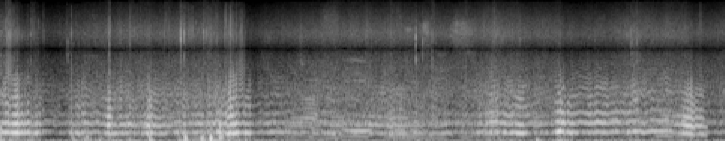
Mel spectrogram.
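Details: A big, defensive garden colony of bees being dismantled from a top bar hive: a dense, steady, low droning hum that wavers slightly, broken by sharp knocks and clicks of handling, heaviest in the first two seconds.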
